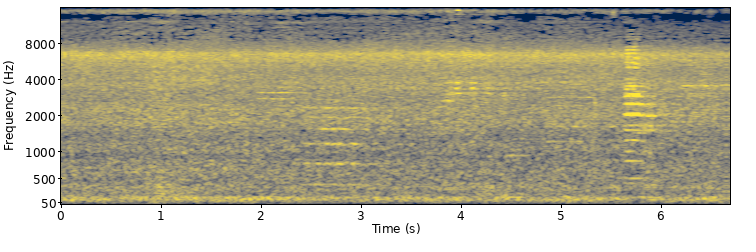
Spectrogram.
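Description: Dense motorbike and car traffic rumbles steadily past outdoors.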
